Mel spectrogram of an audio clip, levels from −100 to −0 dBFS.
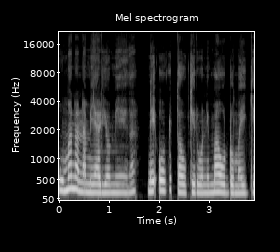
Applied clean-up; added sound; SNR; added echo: neural mask model DeepFilterNet 3.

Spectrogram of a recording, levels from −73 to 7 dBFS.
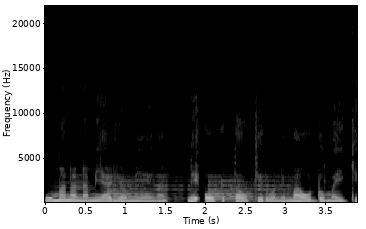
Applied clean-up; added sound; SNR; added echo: neural mask model RNNoise.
